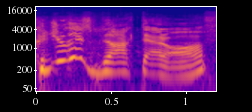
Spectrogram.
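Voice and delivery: mock rude forced politeness. Acting out how he will ask the guys to stop, in a rude, polite guy voice. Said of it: "put on his rude, polite guy voice".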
